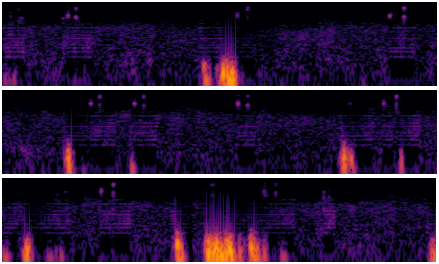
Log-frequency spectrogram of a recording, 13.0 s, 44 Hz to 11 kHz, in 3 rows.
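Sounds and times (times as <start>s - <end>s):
soft low thumps: 2.0s - 2.4s, 10.4s - 11.4s.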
